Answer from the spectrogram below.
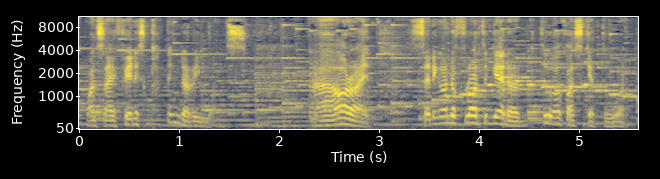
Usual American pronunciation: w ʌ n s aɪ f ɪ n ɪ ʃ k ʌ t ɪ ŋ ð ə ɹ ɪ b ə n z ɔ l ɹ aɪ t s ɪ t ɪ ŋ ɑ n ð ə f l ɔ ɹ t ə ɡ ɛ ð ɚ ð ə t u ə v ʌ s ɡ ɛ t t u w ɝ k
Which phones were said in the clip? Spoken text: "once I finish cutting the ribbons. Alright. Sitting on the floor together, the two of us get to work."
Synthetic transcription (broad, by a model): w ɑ n s aɪ f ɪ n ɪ s k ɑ t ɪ ŋ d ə ɹ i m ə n s ɔ l ɹ aɪ t s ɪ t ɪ ŋ ɑ n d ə f l ɔ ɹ t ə ɡ ɛ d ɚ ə t u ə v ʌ s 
